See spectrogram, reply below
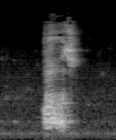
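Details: A talking African grey parrot from Russia, told to bark like a guard dog, gives one harsh, dog-like "woof" lasting about half a second; the rest is quiet, with a low hum.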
